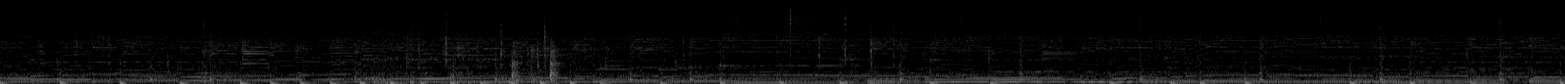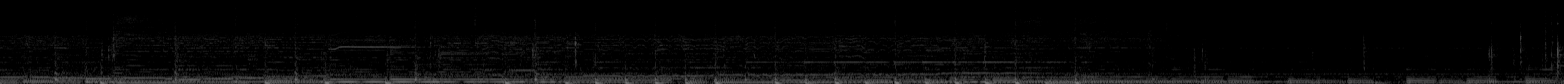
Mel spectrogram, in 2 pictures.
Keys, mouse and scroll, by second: 2.4-11.0 drag, 11.0-15.3 ctrl+drag, 17.1 ctrl+click, 26.5 click.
